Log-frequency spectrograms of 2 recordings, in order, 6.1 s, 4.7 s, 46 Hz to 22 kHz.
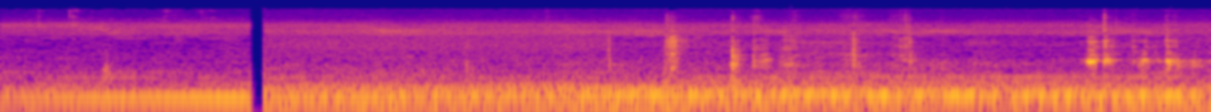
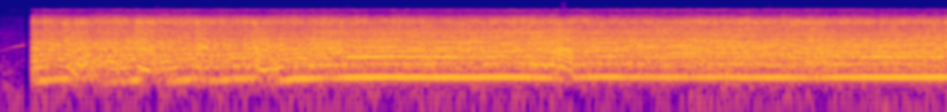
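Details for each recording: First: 2001 Buick LeSabre test drive after wheel bearing replacement (old one made noise from about 30 mph): low steady road hum with a few odd clicks, no speed-rising growl; new bearing sounds healthy, normal. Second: 2001 Buick LeSabre at about 30 mph: steady droning hum over tyre roar, worn wheel bearing, replaced with a hub-and-bearing assembly.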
